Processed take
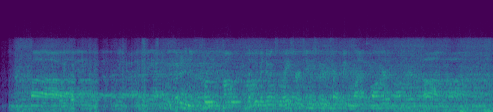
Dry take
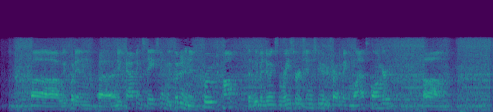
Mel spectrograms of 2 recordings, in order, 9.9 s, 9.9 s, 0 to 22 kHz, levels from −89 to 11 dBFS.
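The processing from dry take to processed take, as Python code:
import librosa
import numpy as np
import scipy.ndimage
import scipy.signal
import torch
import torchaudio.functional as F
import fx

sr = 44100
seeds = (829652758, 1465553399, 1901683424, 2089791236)

y = fx.tilt_eq(x, sr, slope=-4.0)
y = fx.echo_diffused(y, sr, ms=507, feedback_pct=46, wet_db=-3.0)
y = fx.over_compress(y, sr, threshold_db=-33.0, ratio=-1.0, at=(1.47, 3.15))
y = np.sign(y) * np.maximum(np.abs(y) - 10.0 ** (-59.5 / 20.0), 0.0)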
